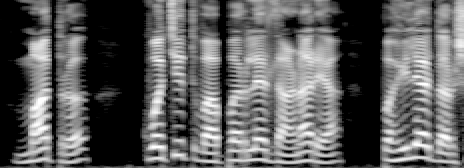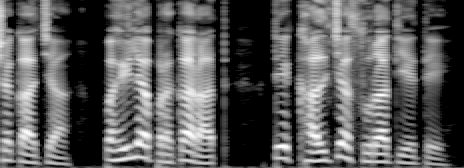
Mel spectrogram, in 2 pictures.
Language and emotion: Marathi, neutral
